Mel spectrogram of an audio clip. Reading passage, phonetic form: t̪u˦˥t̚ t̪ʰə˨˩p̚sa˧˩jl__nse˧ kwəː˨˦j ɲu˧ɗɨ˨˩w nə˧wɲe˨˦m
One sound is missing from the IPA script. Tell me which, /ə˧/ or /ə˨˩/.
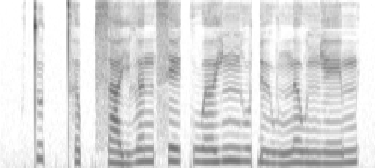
ə˧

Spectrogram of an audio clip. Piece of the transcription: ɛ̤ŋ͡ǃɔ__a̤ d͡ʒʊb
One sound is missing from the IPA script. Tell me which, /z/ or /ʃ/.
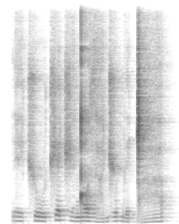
z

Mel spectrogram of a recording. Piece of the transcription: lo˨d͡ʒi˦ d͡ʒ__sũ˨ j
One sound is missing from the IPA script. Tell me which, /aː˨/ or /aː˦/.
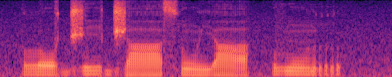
aː˨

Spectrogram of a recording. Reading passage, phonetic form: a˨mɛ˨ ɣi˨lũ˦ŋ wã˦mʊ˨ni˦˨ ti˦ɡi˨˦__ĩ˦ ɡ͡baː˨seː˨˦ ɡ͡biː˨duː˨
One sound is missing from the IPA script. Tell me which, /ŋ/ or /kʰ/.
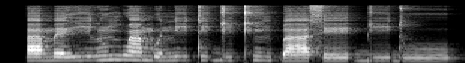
kʰ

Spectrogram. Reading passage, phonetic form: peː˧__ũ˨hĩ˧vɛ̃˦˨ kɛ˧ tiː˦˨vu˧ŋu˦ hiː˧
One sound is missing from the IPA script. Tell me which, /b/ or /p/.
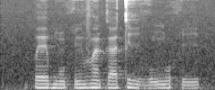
b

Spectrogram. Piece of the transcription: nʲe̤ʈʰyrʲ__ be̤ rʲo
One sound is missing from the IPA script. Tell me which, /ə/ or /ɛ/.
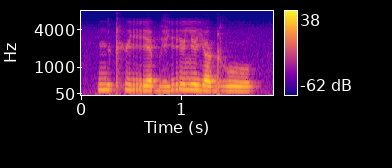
ɛ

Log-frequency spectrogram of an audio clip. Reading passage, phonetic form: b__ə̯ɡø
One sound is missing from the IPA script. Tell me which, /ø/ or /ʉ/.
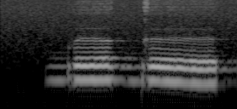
ø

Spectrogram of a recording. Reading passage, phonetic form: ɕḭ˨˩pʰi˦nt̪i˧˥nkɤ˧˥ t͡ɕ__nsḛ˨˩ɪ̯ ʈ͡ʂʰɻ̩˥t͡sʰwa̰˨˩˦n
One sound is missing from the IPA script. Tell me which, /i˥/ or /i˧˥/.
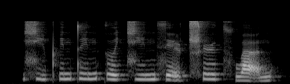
i˧˥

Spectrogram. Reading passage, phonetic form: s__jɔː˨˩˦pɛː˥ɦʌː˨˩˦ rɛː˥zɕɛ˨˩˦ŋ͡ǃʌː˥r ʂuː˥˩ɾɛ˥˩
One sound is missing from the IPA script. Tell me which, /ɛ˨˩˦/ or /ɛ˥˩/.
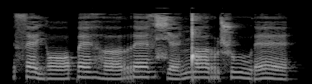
ɛ˥˩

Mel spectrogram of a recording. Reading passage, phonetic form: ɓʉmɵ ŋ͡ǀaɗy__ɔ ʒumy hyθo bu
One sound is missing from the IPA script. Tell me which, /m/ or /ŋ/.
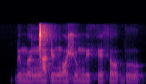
ŋ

